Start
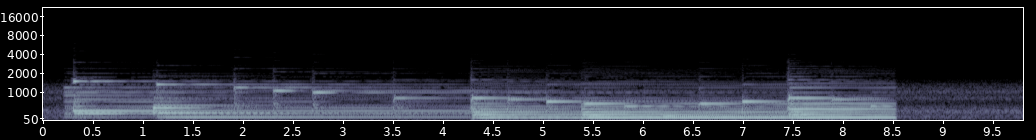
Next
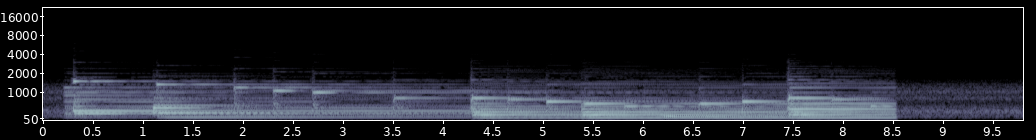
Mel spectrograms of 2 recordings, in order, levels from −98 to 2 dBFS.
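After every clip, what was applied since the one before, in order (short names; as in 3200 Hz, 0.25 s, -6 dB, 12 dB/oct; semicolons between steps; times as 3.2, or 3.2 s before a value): HPF 130 Hz 24 dB/oct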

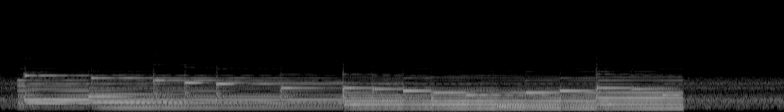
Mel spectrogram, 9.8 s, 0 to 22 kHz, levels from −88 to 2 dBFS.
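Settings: limiter -29 dBFS, peak gain reduction 11 dB; gain -1.5 dB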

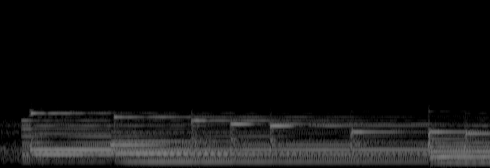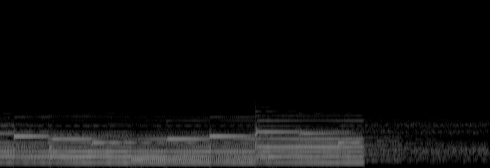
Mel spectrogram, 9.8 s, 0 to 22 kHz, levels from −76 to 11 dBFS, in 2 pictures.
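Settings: frequency-shifting echo 0.387 s, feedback 32%, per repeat +38 Hz, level -20.5 dB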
